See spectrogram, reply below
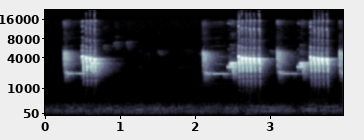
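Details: Young Bar-winged prinia with a song not yet fully developed: two high phrases, each of sharp rising chirps that run into a loud buzzy rattle, separated by a quiet gap of about a second.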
